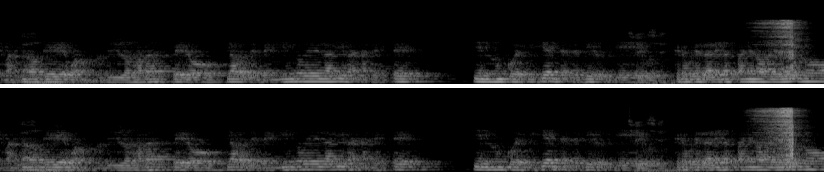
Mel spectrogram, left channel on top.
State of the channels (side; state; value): both; normal; correlation 0.72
